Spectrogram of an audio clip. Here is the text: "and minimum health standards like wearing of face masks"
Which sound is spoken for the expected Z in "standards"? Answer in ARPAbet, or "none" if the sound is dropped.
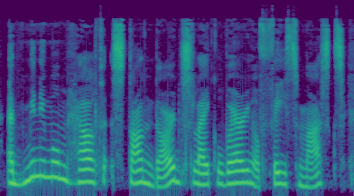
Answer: S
